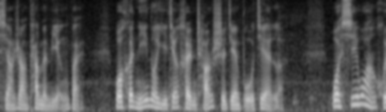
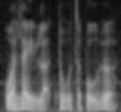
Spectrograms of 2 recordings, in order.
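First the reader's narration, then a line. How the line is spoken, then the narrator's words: Worried awkward mumble. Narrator (Chinese): 我有些忧虑，尴尬的嘟囔说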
